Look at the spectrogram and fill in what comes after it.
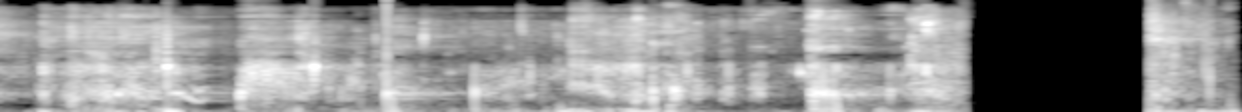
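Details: French Bulldog eating cucumbers indoors: crunchy, irregular bites and wet chomping in quick bursts, a short silent gap near the end, then chewing resumes.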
